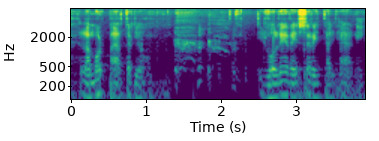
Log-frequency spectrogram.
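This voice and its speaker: Against noticeable background noise, a man speaks at a medium pitch and a moderate pace. His intonation is monotone and flat. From Dalmatia (Zadar), exiled to Italy as a child. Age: 70s. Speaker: exile and Alpini veterans' association official. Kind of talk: testimony speech at a commemoration. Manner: emotional.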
